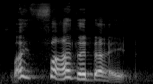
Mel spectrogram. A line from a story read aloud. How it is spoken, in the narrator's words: sobbed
